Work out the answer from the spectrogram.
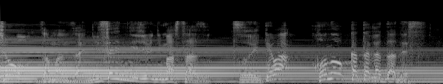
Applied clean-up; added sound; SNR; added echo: none; Piano; -5 dB; none.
